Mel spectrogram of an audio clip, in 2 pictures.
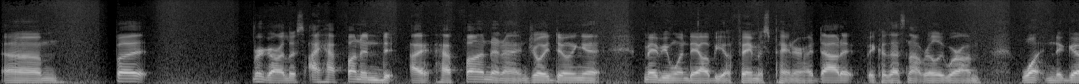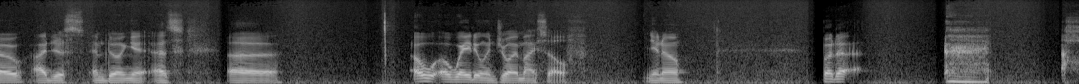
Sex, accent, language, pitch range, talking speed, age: male, American, English, 90-100 Hz, 145 wpm, 20-39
